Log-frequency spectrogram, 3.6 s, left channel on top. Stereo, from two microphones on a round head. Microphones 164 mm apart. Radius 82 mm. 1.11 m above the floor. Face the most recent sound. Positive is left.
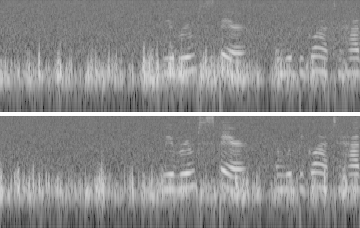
turn(degrees=-40)  # may be behind; listen again after turning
